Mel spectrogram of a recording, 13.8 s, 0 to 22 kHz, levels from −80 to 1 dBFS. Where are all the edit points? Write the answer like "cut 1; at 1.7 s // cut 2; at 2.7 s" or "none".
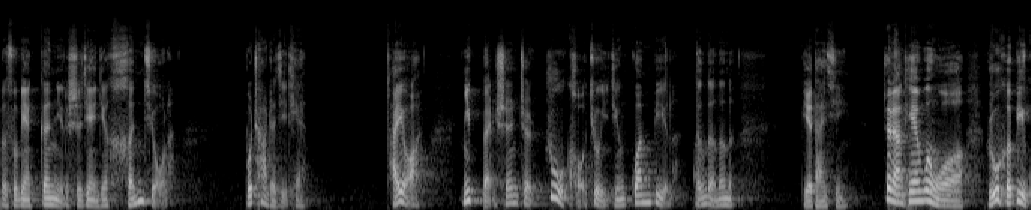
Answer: cut 1; at 9.2 s // cut 2; at 11.6 s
